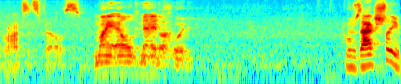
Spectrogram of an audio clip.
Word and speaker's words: Roncesvalles: I say the S. I pronounce it Roncesvalles.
